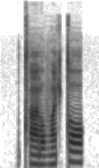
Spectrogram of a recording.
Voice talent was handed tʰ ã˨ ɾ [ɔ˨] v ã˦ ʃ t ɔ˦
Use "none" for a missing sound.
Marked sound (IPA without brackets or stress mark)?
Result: ɔ˨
